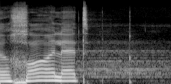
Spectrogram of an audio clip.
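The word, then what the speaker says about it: خَلَتْ: Huruf ta berharakat sukun dan kita hentikan bacaan kita di sini. Maka huruf tanya kita berikan hembusan tipis ya. Tilka ummatun qod khalat khalat.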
